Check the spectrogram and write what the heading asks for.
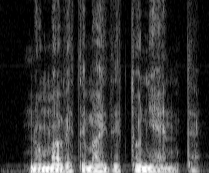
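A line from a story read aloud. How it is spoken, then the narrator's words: Whispered. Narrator (Italian): Renzo sussurrò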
